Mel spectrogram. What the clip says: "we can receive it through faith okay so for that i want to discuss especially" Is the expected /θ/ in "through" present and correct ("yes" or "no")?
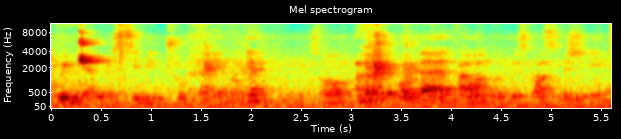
no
